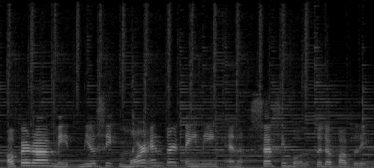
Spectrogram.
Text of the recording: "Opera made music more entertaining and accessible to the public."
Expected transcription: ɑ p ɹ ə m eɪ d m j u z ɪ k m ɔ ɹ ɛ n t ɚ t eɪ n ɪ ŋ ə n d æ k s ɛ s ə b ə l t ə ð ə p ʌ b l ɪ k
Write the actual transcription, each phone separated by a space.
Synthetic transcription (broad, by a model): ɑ p ɹ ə m eɪ d m j u s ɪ k m ɔ ɹ ɛ n t ɚ t eɪ n ɪ ŋ ə n d æ k s ɛ s ə b ə l t ə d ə p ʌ b l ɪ k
